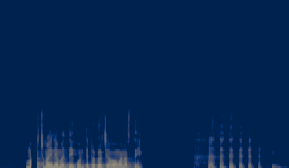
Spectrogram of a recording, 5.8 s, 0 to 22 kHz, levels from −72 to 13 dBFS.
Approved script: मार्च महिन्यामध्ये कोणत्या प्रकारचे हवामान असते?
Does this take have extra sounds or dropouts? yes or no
yes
